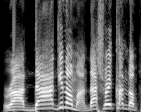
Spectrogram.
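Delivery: loud, high, shouting over the track; hyped. Real, not acted. Reactor shouting along to a Jamaican track, hyped. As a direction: hype the lyric up like you can't believe it.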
